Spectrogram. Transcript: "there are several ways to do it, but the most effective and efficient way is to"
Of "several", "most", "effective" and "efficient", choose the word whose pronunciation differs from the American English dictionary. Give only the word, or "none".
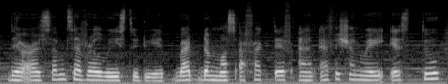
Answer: none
